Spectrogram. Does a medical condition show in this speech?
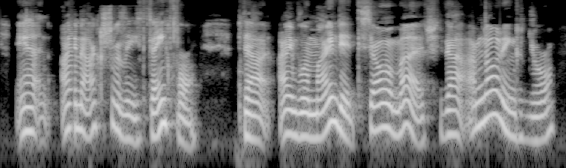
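Yes: brain stem tumor; childhood onset.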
